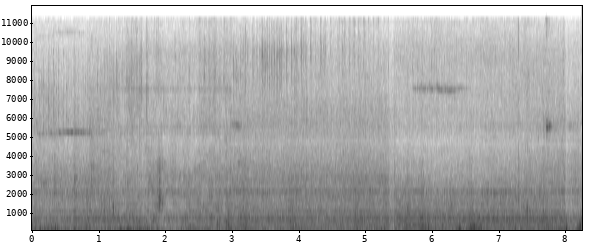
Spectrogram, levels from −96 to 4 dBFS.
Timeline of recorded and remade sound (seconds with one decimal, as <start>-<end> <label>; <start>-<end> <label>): 0.0-1.3 recorded; 1.3-3.0 remade; 3.0-8.3 recorded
